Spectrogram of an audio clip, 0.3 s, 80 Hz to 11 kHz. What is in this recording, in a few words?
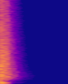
Snare 808; 808Flex; NIGHTFALL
